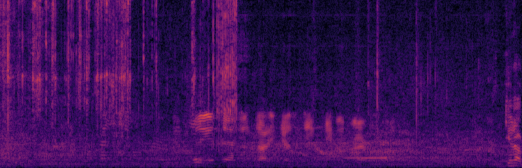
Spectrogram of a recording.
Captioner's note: dispatch chatter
